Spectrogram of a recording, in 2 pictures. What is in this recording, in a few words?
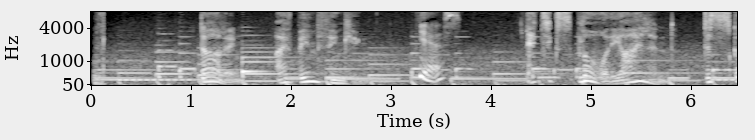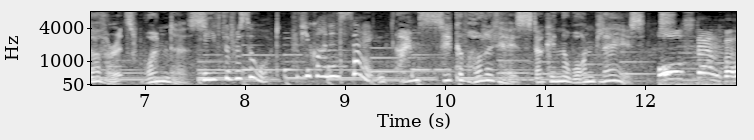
VOICEOVER CHARACTER VOICES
